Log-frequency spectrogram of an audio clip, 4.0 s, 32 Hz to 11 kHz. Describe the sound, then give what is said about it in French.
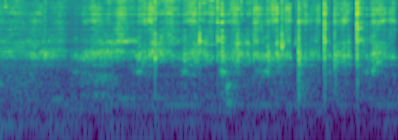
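A utensil stirs vinaigrette in a bowl, mixing three spoonfuls of olive oil with lemon juice and pomegranate molasses. Soft steady scraping and swishing runs throughout, with a few sharp clinks against the bowl toward the end. “Quand tout ça est bien homogène, on va rajouter les 3 cuillères d'huile d'olive. Et on remélange encore une fois pour que ça se dilue parfaitement.”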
